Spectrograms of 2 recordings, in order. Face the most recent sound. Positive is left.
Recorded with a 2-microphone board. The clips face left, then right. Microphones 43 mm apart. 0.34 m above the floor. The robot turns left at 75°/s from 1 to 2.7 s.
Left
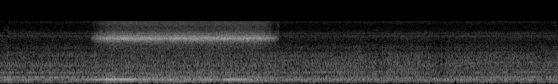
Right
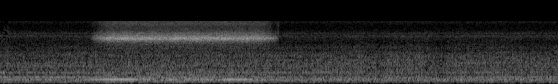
No sound to turn to.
